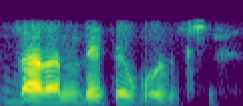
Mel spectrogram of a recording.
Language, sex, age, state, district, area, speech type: Bengali, male, 30-45, West Bengal, Kolkata, urban, conversation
